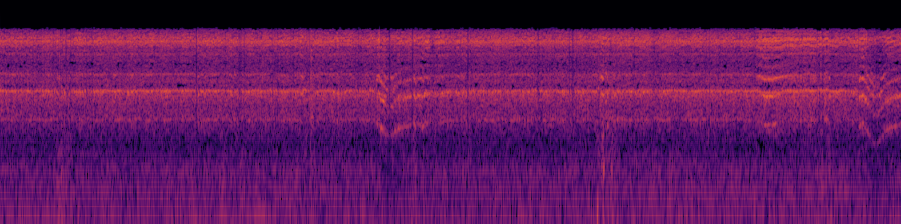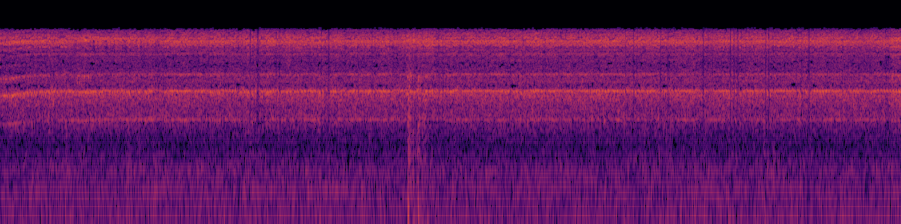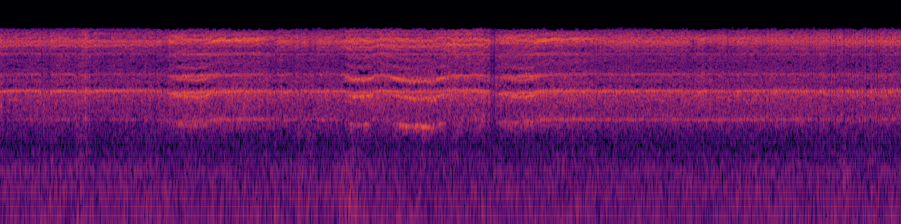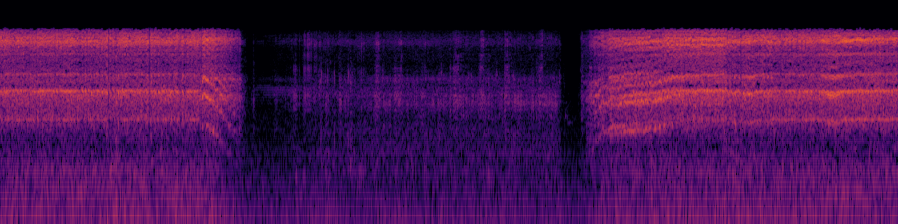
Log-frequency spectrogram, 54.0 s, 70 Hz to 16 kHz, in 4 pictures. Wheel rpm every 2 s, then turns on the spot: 230, 230, 220, 220, 230, 230, 200, 230, 230, 230, 230, 230, 230, 230, 230, 230, 220, 230, 230, 230, 230, 190, 30, 20, 50, 220, 230.
44-48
